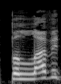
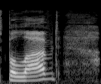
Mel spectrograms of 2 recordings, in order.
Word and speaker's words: beloved: It's a beloved tradition if it's beloved or beloved, both pronunciations are correct. Beloved, beloved.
